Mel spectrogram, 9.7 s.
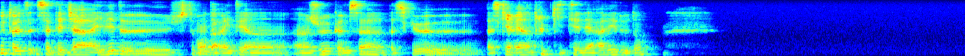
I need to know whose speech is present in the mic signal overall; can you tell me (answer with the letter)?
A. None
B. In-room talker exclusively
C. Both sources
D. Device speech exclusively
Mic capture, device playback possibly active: D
